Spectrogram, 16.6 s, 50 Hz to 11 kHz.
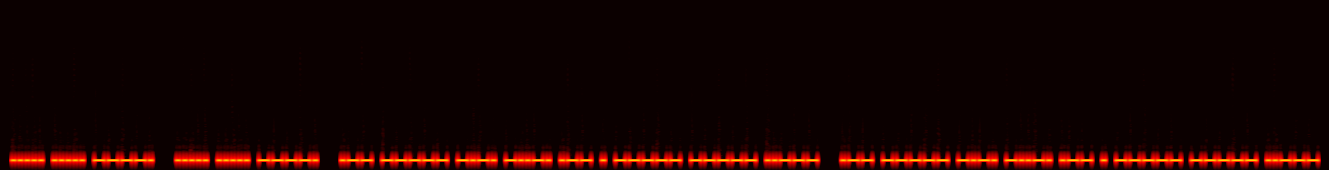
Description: Morse code, heard as a keyed tone, about 28 wpm, 700 Hz. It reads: 559 559 W0C/WE002 W0C/WE002
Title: SOTA QSO Practice 28wpm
